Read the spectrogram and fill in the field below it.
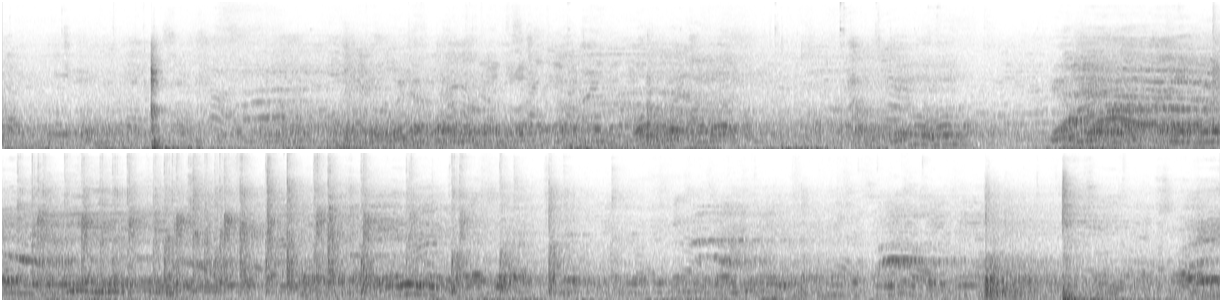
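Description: Padel rackets hit a ball with sharp pops.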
